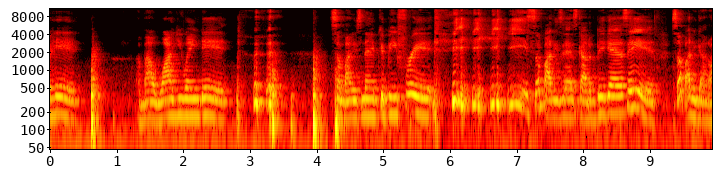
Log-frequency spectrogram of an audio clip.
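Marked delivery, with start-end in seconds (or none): 2.7-3.7 short high-pitched giggle. Real, not acted. Amused at own rhyme. 5.9-7.2 high giggle trailing down. Real, not acted. Amused at name joke.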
